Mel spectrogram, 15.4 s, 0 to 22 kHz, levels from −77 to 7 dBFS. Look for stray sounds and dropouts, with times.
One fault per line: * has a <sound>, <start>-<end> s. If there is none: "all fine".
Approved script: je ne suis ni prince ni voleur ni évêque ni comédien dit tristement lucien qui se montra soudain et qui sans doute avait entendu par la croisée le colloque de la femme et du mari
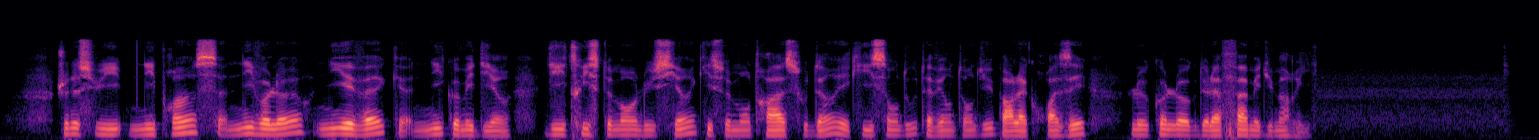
all fine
